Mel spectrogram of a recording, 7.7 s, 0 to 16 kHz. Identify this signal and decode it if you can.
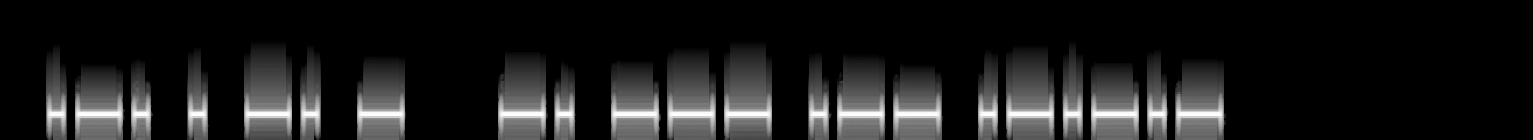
Morse code, heard as a keyed tone, about 17 wpm, 700 Hz. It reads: RENT NOW.
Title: Sentences from Top 1000 Words - Review Part 5 - 17wpm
